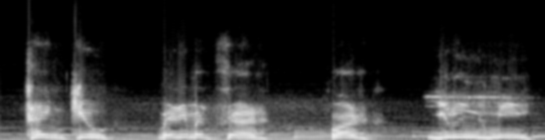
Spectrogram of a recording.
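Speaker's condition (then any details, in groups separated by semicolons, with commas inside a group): Cerebral palsy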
